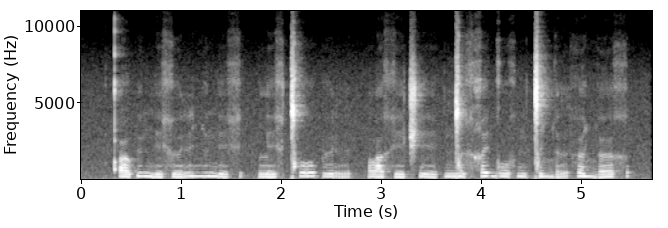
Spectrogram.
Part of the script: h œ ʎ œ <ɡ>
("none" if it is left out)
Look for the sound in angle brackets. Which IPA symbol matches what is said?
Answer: x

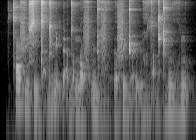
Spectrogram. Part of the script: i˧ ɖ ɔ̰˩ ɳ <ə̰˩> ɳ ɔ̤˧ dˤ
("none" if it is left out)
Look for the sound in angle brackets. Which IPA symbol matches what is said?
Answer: ə̰˩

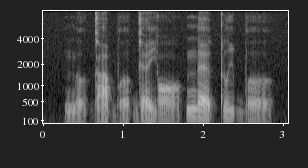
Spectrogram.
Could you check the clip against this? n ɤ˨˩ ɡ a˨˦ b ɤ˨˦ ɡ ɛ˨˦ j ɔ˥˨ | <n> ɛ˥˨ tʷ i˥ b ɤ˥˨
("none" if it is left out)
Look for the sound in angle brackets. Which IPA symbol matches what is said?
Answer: n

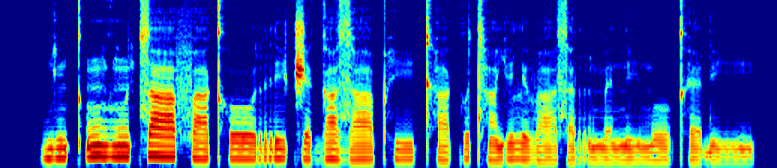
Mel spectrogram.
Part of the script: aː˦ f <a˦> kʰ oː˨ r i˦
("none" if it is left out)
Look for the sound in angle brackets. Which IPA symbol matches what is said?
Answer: a˨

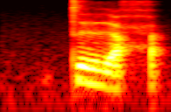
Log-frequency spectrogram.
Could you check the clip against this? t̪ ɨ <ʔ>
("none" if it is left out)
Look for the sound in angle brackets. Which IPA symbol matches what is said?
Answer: ħ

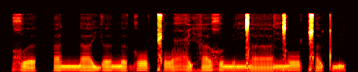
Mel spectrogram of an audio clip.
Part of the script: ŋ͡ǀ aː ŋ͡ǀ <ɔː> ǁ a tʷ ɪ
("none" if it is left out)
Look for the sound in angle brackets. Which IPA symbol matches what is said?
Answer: ɔː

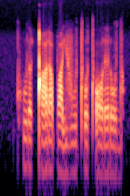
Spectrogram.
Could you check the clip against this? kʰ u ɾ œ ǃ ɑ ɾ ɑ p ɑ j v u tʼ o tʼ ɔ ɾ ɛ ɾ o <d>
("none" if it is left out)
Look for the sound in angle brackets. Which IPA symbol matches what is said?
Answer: d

